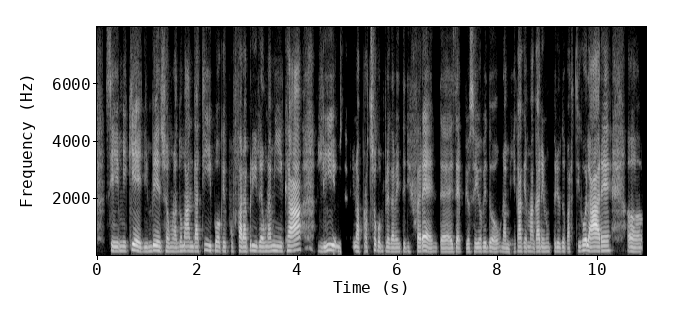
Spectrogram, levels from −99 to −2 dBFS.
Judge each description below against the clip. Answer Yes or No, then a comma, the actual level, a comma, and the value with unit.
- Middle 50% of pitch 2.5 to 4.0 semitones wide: No, narrow, 1.8 semitones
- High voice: No, medium, 150 Hz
